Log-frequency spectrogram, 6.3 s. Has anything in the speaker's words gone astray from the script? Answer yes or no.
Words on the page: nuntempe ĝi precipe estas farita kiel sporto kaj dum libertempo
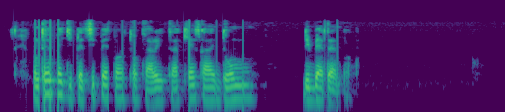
yes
